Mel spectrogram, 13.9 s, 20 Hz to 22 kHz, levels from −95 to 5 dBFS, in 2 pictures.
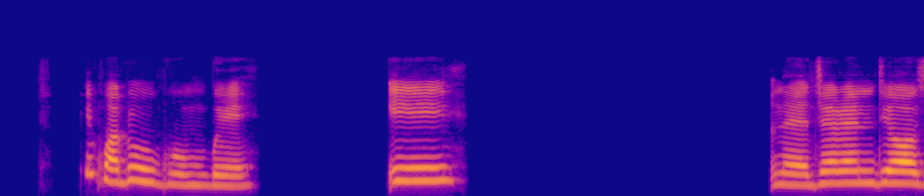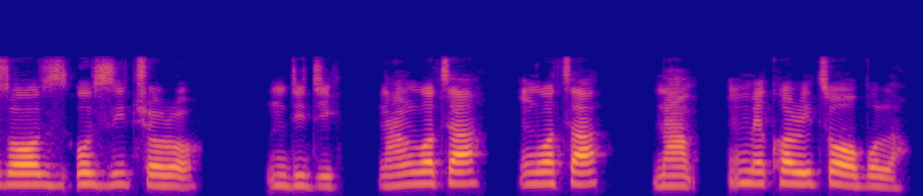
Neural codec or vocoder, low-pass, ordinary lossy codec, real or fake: codec, 16 kHz, 4 kbps, FunCodec, trained on Chinese and English, 50 frames a second; none; none; fake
